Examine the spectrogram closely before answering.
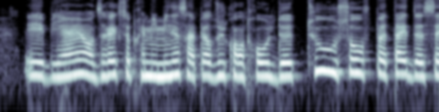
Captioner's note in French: voix de l'interprète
